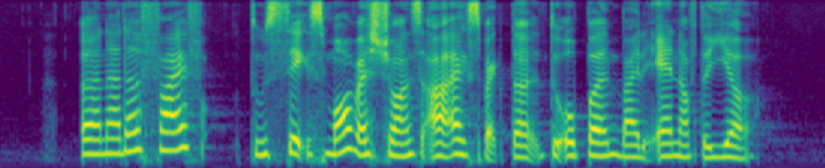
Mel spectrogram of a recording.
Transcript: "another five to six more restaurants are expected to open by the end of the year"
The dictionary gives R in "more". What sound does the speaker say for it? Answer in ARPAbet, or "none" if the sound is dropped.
L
